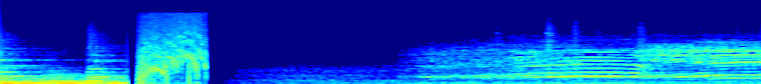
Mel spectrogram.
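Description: Restless oxen moo loudly as a cart sways: a deep bellow opens, then a brief scratchy burst, and after a pause a long, rising moo swells and holds to the end.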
